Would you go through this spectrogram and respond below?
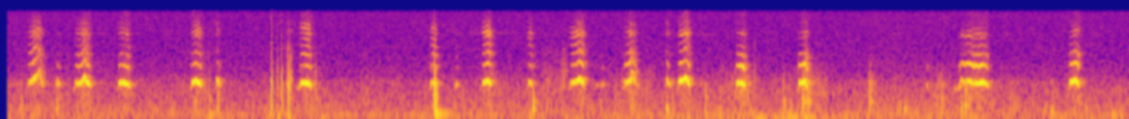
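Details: Ten-week-old female shepherd puppy whining: high, thin, squeaky whimpers with a slight upward bend, repeated steadily about every half second through the whole stretch, with faint thumps and rustling indoors.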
